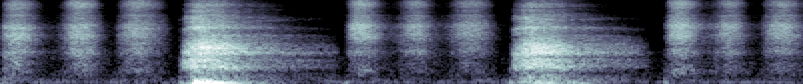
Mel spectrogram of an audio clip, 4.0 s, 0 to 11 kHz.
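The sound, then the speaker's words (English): Breathing exercise with three quick, sharp nose inhales followed by a long, audible sigh out through the mouth. The cycle plays twice and a third round of three inhales begins, with no talk over it. “a breath where you breathe 3 times in through the nose quite quickly and then sigh out through the mouth.”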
